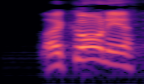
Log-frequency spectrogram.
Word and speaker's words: Lycaonia: Oh, sorry. How do I say that word? Lycaonia? Lycaonia, thank you.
